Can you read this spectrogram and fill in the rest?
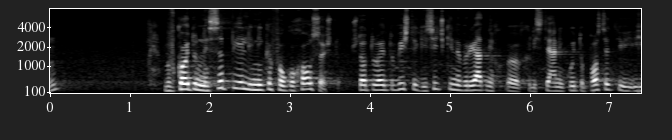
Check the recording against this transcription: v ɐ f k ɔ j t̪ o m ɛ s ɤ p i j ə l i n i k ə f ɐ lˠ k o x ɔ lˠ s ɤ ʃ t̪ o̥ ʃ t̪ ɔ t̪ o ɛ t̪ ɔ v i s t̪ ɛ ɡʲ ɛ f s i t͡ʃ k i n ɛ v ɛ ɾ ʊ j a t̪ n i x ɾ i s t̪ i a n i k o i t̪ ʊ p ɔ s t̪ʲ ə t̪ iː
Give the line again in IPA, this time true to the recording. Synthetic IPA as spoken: v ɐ f k ɔ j t̪ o n ɛ s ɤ p i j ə l i n i k ə f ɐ lˠ k o x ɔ lˠ s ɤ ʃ t̪ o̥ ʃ t̪ ɔ t̪ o ɛ t̪ o v i ʃ t̪ ɛ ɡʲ i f s i t͡ʃ k i n ɛ v ɛ ɾ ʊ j a t̪ n i x ɾ i s t̪ i a n i k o i t̪ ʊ p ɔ s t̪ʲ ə t̪ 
